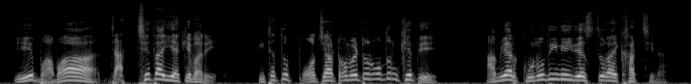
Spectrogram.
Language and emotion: Bengali, disgusted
